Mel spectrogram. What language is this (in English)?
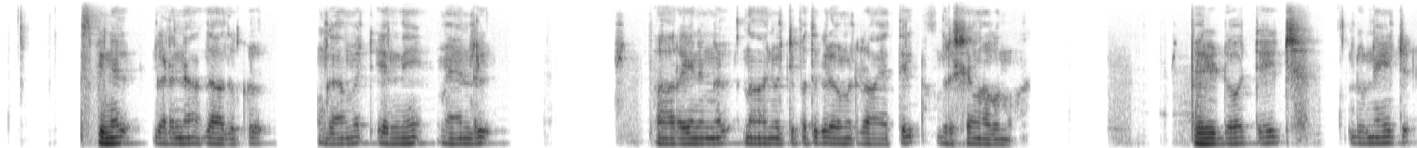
Malayalam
